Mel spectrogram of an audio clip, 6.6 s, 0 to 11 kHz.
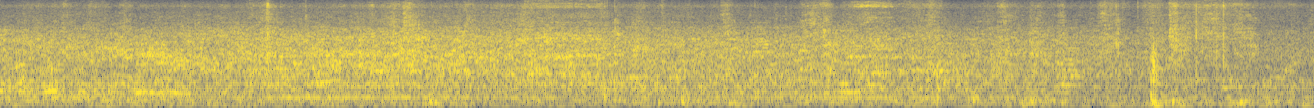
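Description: Mercedes-Benz Citaro C2 K city bus idling at a stop with its doors open, a steady engine drone while passengers board, with a sharp knock near the end.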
